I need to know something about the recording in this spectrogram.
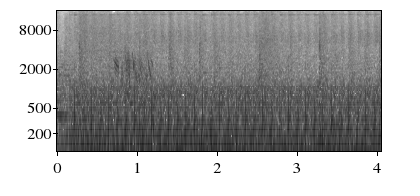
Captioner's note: guns firing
